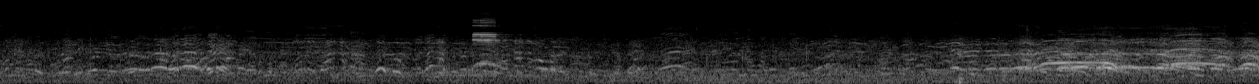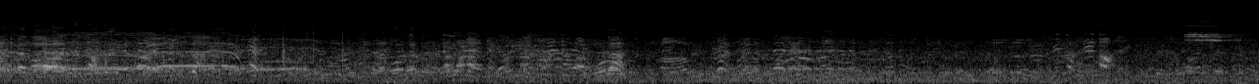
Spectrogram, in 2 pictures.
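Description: A large crowd of spectators chatters and shouts outdoors.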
